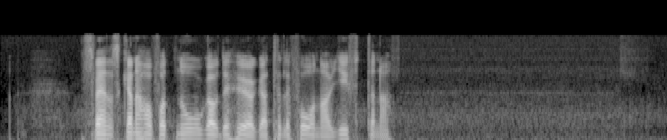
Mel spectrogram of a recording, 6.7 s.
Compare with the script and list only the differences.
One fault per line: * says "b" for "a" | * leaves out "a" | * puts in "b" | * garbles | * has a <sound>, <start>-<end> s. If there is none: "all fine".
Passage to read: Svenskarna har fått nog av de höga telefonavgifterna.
all fine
